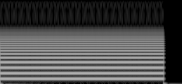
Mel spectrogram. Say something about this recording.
Instrument samples > Synths / Electronic
03. FM-X ALL2 SKIRT7 C3root
MODX, Yamaha, Montage, FM-X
